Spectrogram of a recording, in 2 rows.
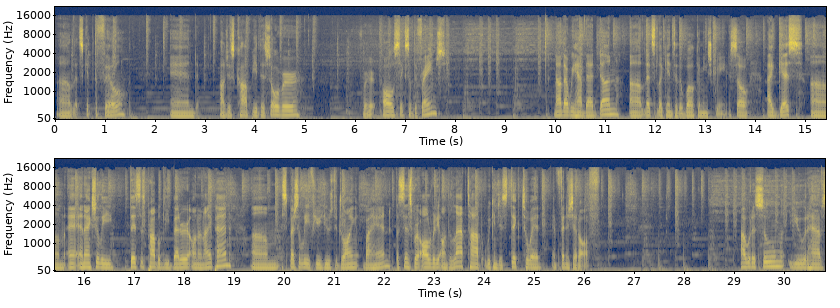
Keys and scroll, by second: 4.3 super+d, 7.1 super+d, 28.2 p.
